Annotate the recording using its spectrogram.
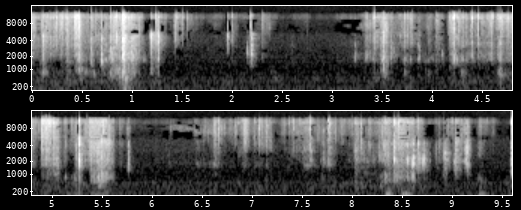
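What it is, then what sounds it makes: Soap bar being cut. A solid yellow oval soap bar held in the hand is cubed and shaved with a metal box cutter blade. Crisp, bright crunching and scraping come in three bursts separated by brief quiet gaps, with almost no low end.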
